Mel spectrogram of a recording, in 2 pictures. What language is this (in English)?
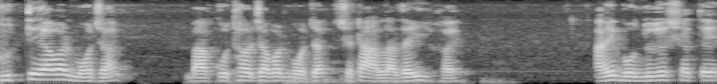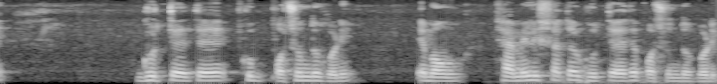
Bangla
